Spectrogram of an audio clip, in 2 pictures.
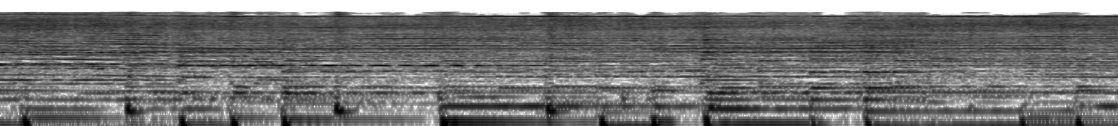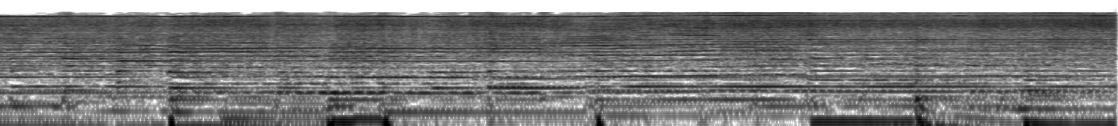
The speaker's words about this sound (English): If the plan allows, you can use a router to round off the inside pattern.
